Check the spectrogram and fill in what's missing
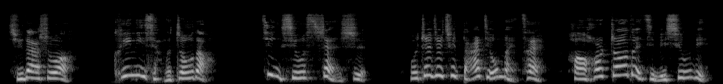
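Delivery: pleased, hospitable woman; delighted thanks. Acted. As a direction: welcome the helper with delight. Delighted wife gushes thanks to neighbour.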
